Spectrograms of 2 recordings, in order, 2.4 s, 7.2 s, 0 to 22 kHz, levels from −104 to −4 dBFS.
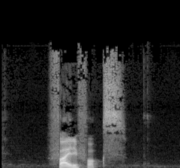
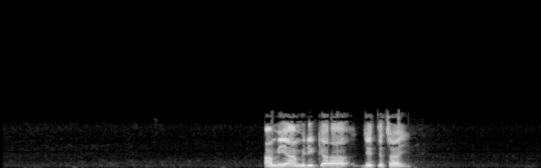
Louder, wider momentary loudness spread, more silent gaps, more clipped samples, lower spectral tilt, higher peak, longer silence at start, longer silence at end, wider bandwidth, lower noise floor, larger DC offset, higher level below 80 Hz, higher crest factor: second, -23 LUFS vs -15 LUFS; first, 13 LU vs 8 LU; neither; neither; about the same, -3 dB/octave vs -2.5 dB/octave; about the same, -4 dBFS vs -2 dBFS; second, 0.7 s vs 3.55 s; second, 0.8 s vs 1.8 s; first, 16.5 kHz vs 7.4 kHz; second, -71 dBFS vs -82 dBFS; neither; second, -72 dBFS vs -62 dBFS; about the same, 22 dB vs 20 dB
